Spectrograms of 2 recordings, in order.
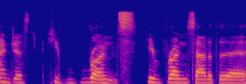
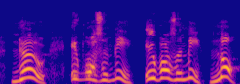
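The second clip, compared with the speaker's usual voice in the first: high, loud protest; accused staff member; 8 semitones higher, 5 dB louder than usual. Acted. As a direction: protest your innocence to the accusing butler. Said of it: "and they say".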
